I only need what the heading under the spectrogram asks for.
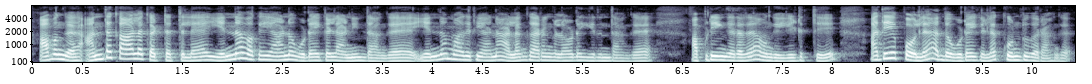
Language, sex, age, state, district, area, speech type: Tamil, female, 45-60, Tamil Nadu, Salem, rural, spontaneous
